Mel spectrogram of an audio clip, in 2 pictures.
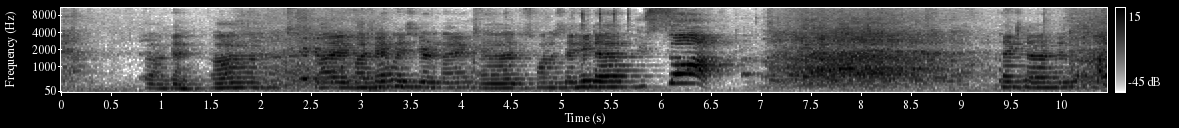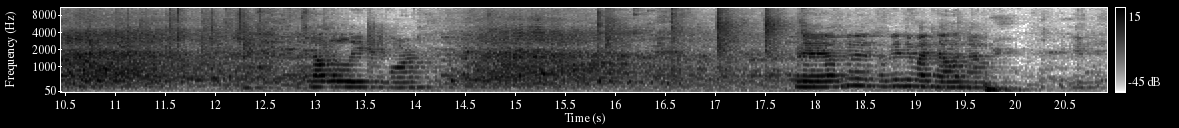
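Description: A young man sings through a microphone and hall loudspeakers.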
